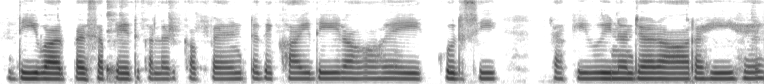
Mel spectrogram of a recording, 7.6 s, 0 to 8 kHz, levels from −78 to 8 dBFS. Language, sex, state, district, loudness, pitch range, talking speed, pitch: Hindi, female, Uttar Pradesh, Budaun, -18 LUFS, 200-210 Hz, 135 wpm, 205 Hz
